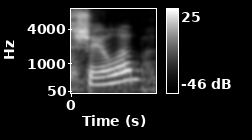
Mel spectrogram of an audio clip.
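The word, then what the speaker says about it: Shelob: my second negative is I think it's shale up that's how you say it shale up Slayer and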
